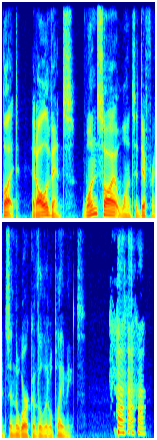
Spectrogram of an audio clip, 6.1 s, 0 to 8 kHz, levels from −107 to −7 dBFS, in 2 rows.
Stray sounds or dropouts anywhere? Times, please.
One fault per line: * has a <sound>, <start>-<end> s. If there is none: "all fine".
* has a laugh, 5.2-6.0 s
